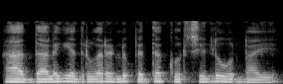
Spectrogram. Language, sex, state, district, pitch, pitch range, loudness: Telugu, male, Telangana, Hyderabad, 125 Hz, 120-130 Hz, -16 LUFS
